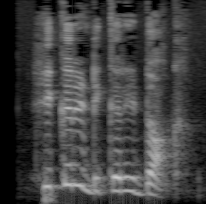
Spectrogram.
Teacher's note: each stressed syllable followed by two unstressed syllables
